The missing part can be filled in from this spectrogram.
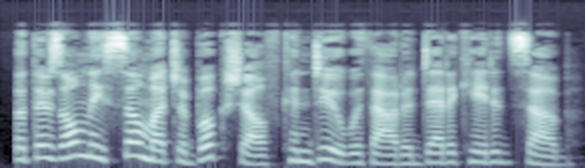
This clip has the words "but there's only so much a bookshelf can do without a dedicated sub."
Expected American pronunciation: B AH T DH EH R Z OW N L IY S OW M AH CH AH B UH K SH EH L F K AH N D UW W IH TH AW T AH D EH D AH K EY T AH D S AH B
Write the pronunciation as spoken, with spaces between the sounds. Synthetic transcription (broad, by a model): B AH T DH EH R Z OW N L IY S OW M AH CH AH B UH K SH EH L F K AH N D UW W IH TH AW T AH D EH D AH K EY T AH D S AH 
